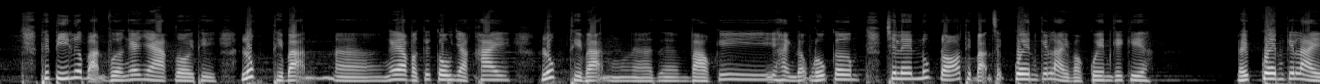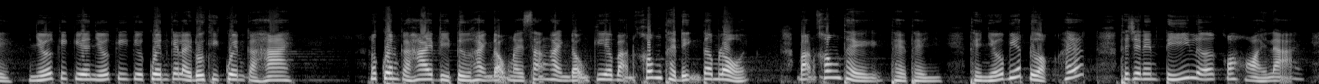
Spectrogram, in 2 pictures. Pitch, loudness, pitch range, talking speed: 210 Hz, -17 LUFS, 185-245 Hz, 225 wpm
